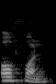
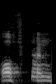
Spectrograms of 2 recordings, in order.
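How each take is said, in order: First: The t sound is left out completely. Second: The t sound is pronounced in the middle. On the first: The speaker calls it right. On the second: The speaker calls it wrong.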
